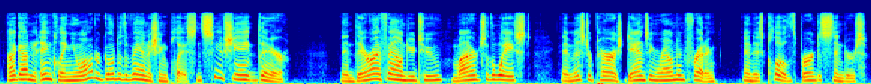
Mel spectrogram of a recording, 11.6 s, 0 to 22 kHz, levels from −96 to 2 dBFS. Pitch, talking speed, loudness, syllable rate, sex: 195 Hz, 205 wpm, -18 LUFS, 5.5 syllables/s, female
